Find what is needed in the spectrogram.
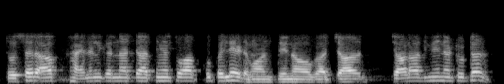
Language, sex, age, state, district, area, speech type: Urdu, male, 18-30, Bihar, Saharsa, rural, conversation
